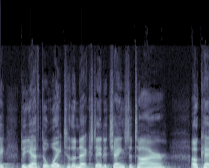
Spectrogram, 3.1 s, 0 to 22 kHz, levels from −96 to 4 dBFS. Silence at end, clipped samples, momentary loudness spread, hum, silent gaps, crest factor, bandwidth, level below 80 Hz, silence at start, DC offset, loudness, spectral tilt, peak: 0 s; under 0.1%; 5 LU; none; none; 14 dB; 11.5 kHz; -64 dBFS; 0 s; under 0.1%; -15 LUFS; -6.5 dB/octave; 0 dBFS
